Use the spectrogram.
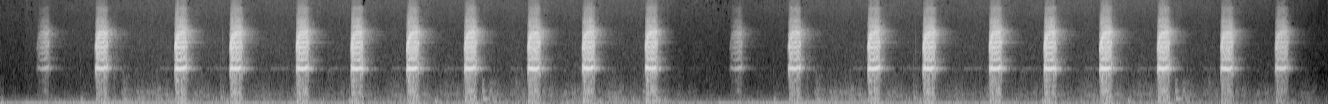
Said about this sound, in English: One parent, the green tree frog, Hyla Scenaria, has this call.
